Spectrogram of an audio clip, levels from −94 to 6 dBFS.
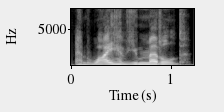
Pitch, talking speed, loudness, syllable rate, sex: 165 Hz, 245 wpm, -14 LUFS, 5.3 syllables/s, male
